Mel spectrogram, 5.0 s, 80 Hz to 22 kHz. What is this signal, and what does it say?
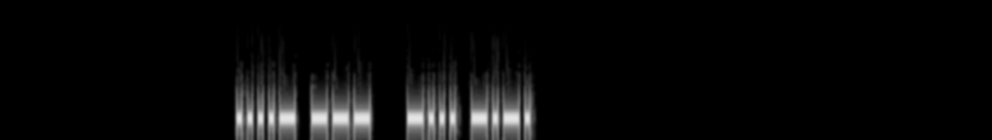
Morse code, heard as a keyed tone, about 46 wpm, 690 Hz. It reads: 4O BC
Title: Winter Field Day Exchanges Encore 45wpm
